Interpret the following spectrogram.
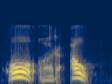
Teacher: ओ और औ, इन दोनों का उच्चारण स्थान होता है कंठोष्ठ, इसलिए इन्हें कहते हैं कंठोष्ठ वर्ण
